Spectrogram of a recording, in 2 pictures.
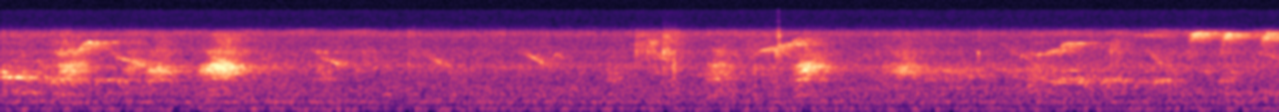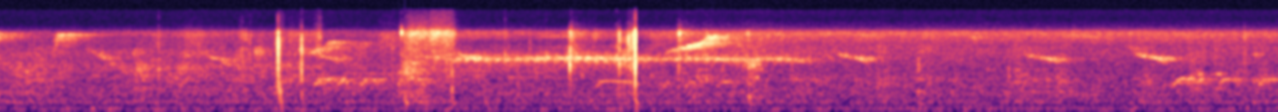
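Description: Birds chirping and calling over faint outdoor ambience, with one longer held whistle-like call about nine seconds in and two sharp clicks shortly before and during it.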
